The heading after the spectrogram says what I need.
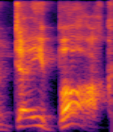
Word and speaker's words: debacle: going on here and basil gets a bit of a day bach as far as i'm concerned so bezel was being even snobbier trying to pronounce it in uh the frenchman no no r abigail d-e-b-a-c-l-e debacle uh although as i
